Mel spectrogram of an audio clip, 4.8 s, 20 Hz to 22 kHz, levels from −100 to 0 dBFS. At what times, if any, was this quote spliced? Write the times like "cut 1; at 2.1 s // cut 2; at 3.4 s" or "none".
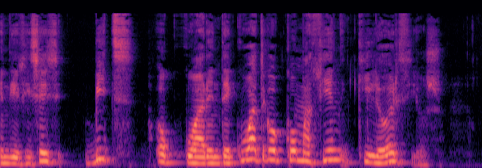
cut 1; at 1.5 s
